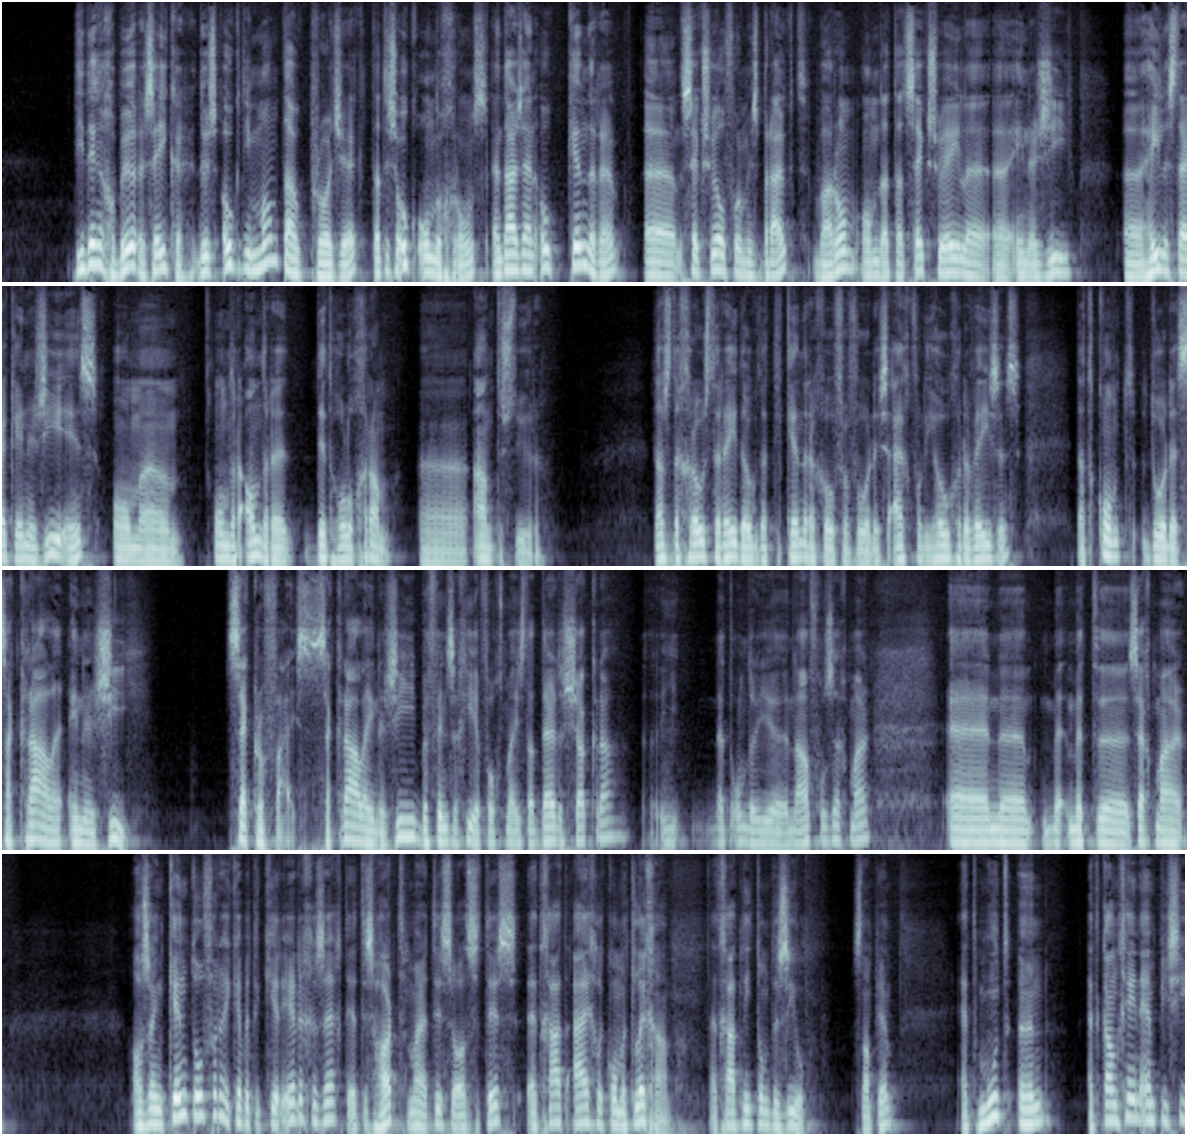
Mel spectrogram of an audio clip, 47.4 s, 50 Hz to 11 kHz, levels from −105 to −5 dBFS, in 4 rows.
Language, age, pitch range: Dutch, 30-49, 100-130 Hz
